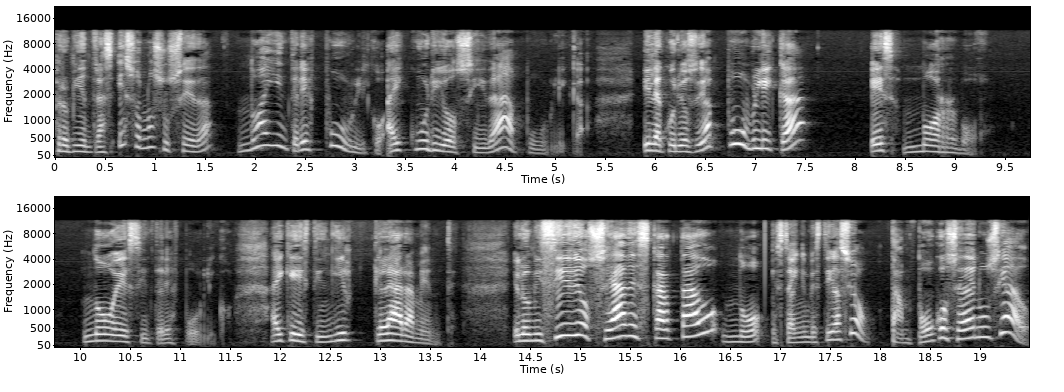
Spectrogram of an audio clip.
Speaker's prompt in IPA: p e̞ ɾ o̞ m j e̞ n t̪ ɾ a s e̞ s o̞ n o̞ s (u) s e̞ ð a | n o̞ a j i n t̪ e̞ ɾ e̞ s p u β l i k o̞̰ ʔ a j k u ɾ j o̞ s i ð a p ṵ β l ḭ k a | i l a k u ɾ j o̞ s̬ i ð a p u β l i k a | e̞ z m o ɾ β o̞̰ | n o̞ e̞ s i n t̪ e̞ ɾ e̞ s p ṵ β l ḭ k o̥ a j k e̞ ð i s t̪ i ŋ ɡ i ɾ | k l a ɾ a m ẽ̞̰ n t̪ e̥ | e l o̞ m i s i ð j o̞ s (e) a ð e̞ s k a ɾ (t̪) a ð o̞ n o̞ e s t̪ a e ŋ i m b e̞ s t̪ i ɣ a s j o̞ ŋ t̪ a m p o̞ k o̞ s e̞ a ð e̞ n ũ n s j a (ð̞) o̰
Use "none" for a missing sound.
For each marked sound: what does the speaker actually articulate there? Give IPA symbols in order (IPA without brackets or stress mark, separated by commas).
u, e, t̪, ð̞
